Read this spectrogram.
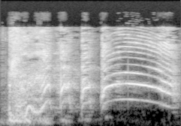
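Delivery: high, shrieking laugh; howling with laughter. Real, not acted. Laughs at Toad Day joke.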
